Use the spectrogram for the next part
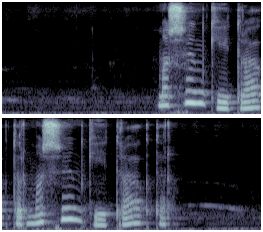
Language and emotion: Russian, sad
